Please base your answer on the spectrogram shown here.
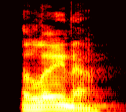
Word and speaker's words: Elena: Elena. He said it the same way he always said her name, flat, direct, with that faint accent on the first vowel.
